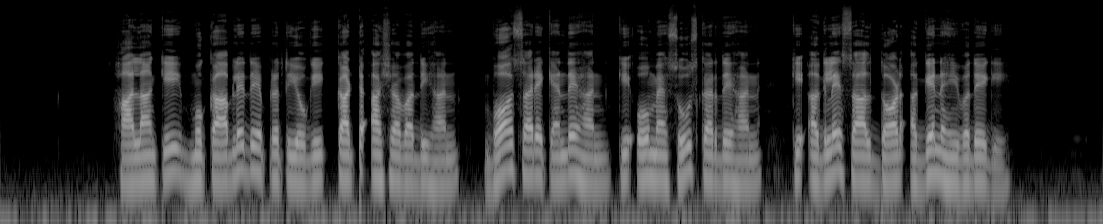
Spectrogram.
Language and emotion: Punjabi, neutral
